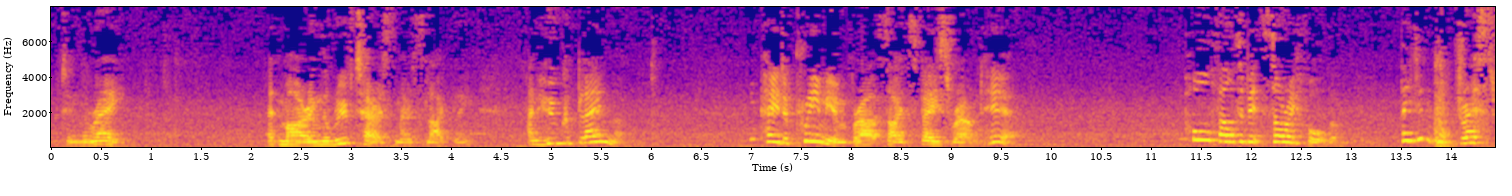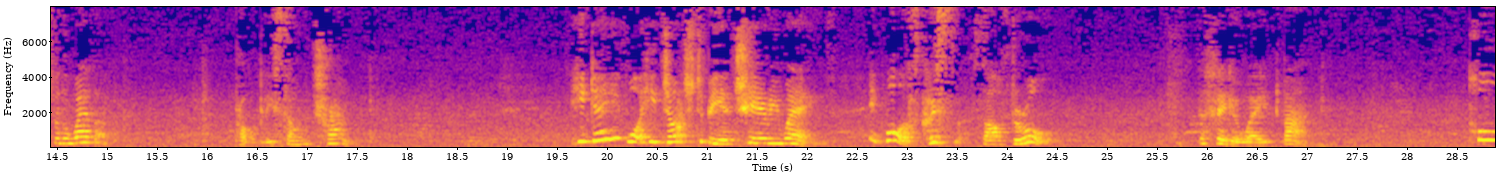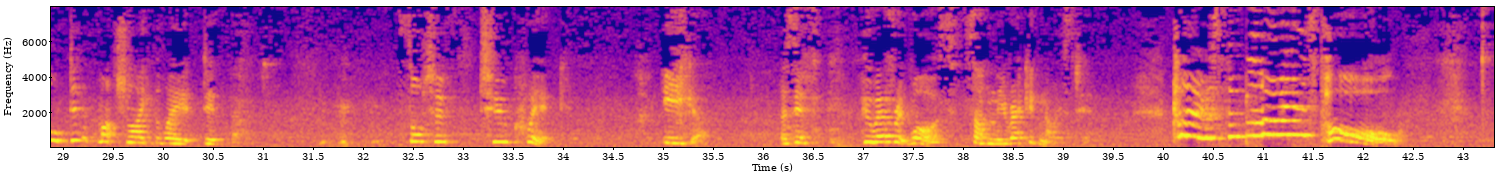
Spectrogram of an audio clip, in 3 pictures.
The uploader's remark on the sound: read live at the liars league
